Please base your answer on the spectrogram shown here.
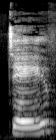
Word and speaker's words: Dev: So it's Ong, Namo, Guru, Dev, which is pronounced D-E-V, and then Namo.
